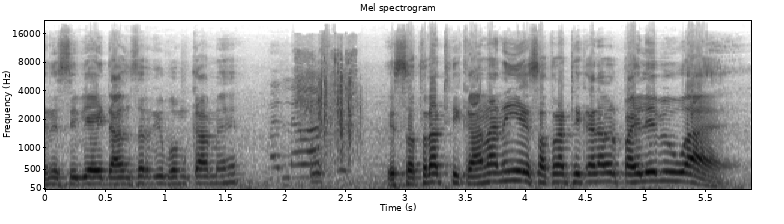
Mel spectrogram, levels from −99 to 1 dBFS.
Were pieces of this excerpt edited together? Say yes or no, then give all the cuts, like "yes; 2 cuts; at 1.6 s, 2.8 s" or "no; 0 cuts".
yes; 1 cut; at 2.4 s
